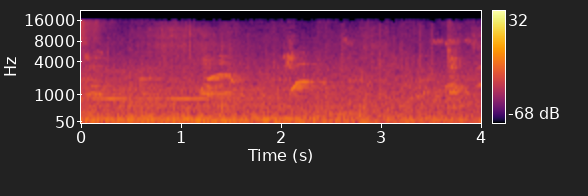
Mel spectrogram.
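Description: Footsteps tread on a path.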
